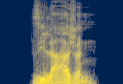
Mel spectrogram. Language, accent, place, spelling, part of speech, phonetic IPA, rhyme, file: German, Germany, Berlin, Silagen, noun, [zɪˈlaːʒn̩], -aːʒn̩, De-Silagen.ogg
- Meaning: plural of Silage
